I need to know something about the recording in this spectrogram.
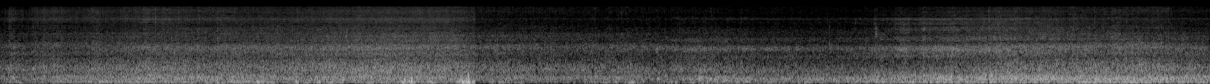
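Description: Sea waves washing and breaking on a rock breakwater, a steady rushing that swells slightly toward the end, with wind buffeting the microphone. A brief low thump about four and a half seconds in.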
